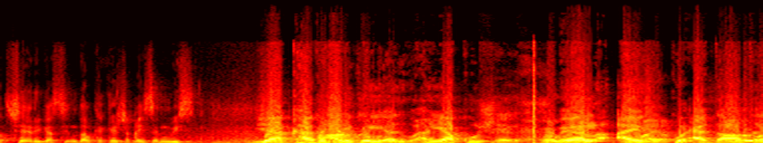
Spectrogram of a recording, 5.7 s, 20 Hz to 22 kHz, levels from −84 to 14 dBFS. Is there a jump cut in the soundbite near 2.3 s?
no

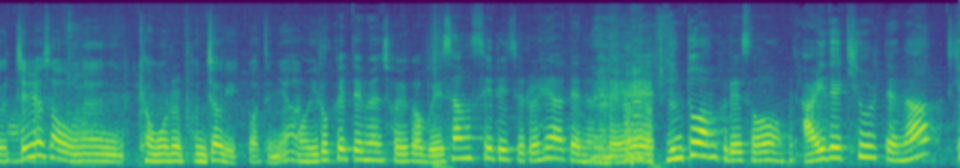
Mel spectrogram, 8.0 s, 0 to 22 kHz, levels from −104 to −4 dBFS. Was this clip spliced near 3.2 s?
no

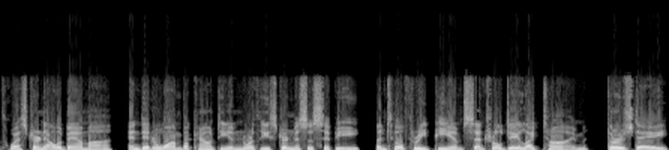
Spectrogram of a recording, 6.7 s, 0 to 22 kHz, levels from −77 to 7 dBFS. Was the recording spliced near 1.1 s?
yes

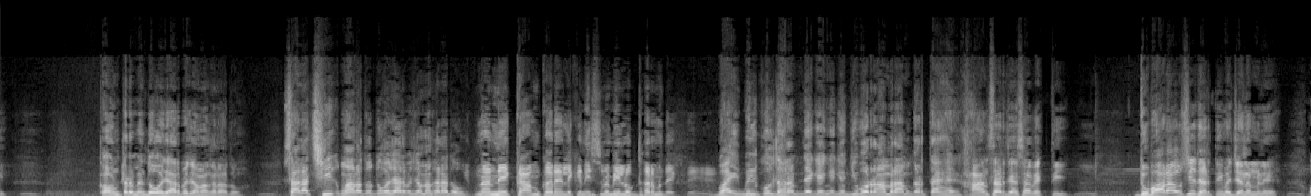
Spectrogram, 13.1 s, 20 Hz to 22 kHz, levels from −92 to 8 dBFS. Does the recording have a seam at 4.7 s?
yes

